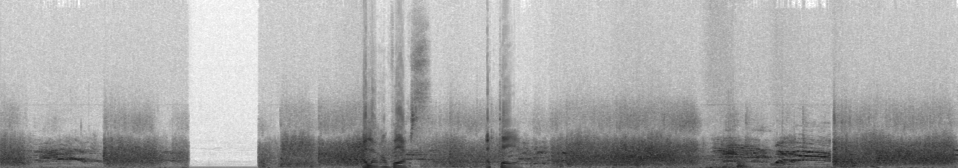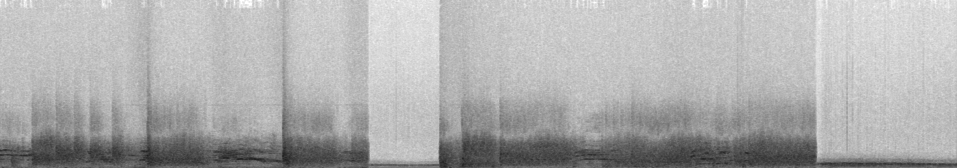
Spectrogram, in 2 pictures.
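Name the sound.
gunfire into a crowd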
